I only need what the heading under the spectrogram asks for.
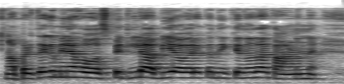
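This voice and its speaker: A woman rattles through a TV serial episode at a quick clip in a chatty, informal retelling. Her voice sits a little high, and she keeps dropping in tag fillers while she repeats the characters' lines. The recording has a roomy echo. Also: fairly even intonation, darkish tone. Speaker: recap narrator of a TV serial.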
